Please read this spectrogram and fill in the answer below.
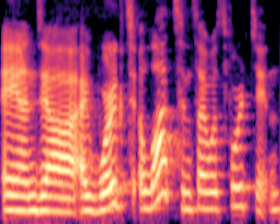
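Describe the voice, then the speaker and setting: In a Russian accent, a woman speaks at a fairly slow pace. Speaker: time management coach. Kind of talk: interview.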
